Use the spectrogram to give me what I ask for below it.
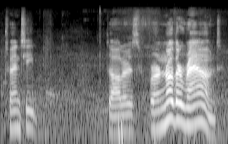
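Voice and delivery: loud announcing call. Real, not acted. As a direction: call it out to the crowd. Calling out to donors, loud.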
